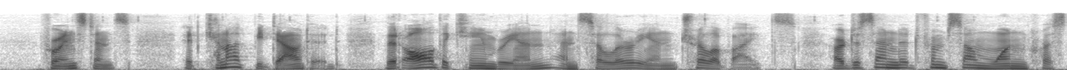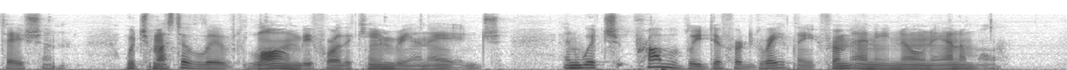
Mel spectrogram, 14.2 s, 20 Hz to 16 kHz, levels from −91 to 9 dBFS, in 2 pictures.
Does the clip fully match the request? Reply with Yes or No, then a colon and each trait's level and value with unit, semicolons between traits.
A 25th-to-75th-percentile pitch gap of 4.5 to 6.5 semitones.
Yes: average, 5.3 semitones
